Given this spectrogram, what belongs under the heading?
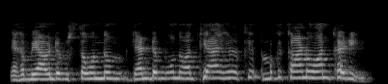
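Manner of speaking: usual speaking voice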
